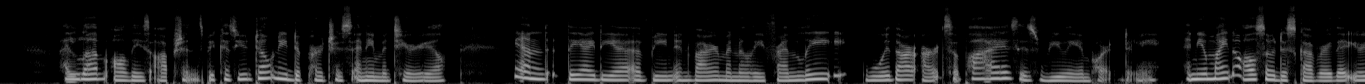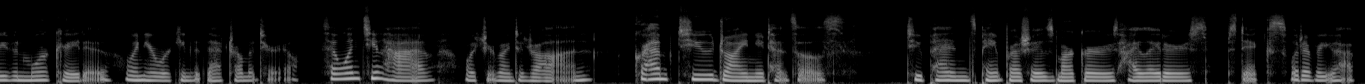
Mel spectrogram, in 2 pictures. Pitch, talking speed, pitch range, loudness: 195 Hz, 150 wpm, 180-220 Hz, -29 LUFS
